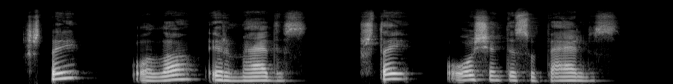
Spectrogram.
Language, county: Lithuanian, Vilnius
